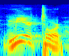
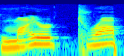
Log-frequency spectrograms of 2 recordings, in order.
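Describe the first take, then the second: First: The name begins with a 'meer' sound. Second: The name begins with a 'my' sound. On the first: The speaker calls it right. "Much better" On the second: The speaker calls it wrong. "a guy whose name I I am awful at pronouncing"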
